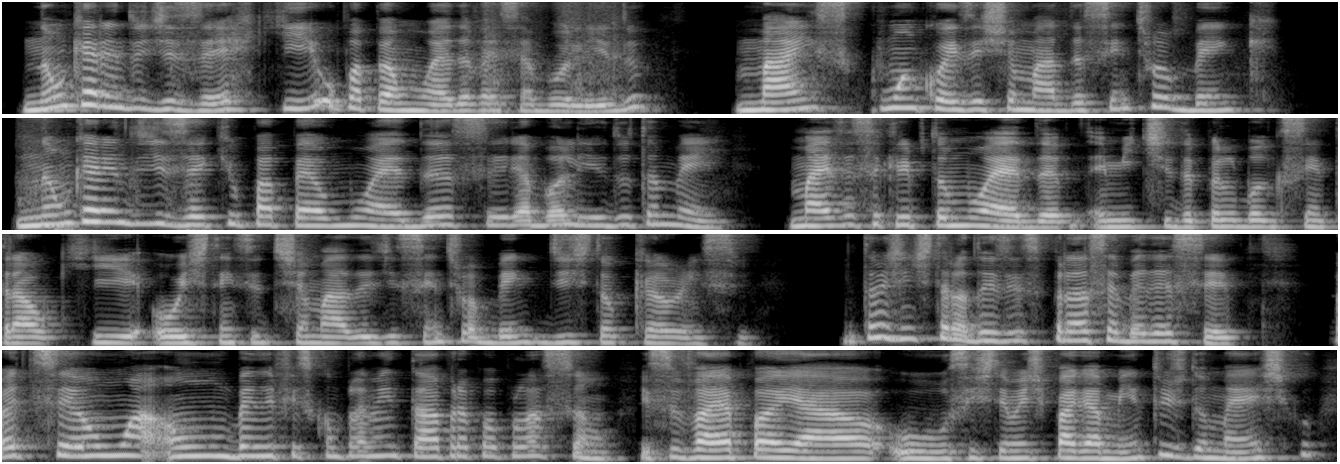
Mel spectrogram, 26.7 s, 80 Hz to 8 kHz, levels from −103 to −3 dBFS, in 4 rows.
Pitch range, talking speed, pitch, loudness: 175-230 Hz, 155 wpm, 200 Hz, -30 LUFS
